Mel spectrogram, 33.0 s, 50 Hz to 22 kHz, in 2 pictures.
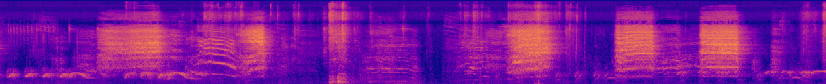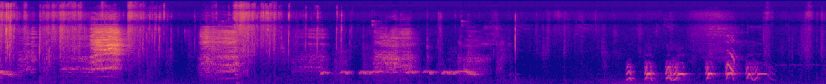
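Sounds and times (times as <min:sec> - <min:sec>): owl hooting: 0:00.0 - 0:05.4, 0:11.9 - 0:16.9, 0:29.0 - 0:32.0.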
